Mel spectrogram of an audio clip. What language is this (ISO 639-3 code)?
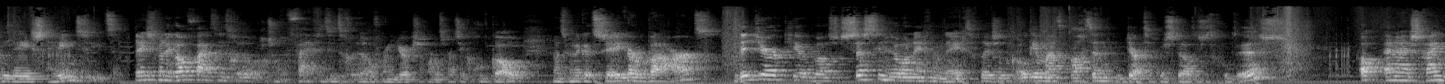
nld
